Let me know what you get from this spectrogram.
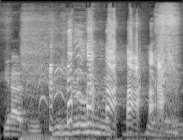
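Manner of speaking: loud, high, fast and laughing; cracking up while echoing the sarcasm. Real, not acted. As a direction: laugh out the mocking line. Laughing echo of sarcastic line.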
